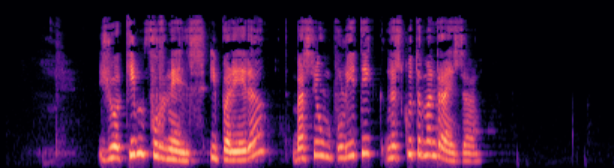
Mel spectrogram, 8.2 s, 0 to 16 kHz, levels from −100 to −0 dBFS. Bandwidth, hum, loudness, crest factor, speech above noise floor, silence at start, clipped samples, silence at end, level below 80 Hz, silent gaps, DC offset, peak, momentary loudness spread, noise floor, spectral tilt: 11 kHz; none; -21 LUFS; 18 dB; 69 dB; 1.3 s; under 0.1%; 1.8 s; -78 dBFS; none; under 0.1%; -4 dBFS; 12 LU; -89 dBFS; -4.5 dB/octave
